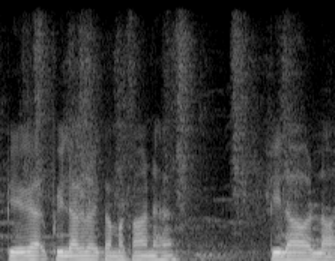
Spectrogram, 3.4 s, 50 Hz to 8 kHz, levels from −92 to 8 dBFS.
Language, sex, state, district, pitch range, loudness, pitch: Hindi, male, Bihar, Araria, 110-115 Hz, -18 LUFS, 115 Hz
